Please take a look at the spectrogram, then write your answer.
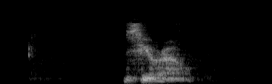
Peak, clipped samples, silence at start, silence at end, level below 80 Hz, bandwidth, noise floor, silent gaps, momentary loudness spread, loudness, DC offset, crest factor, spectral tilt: -14 dBFS; under 0.1%; 0.3 s; 0.8 s; -74 dBFS; 9 kHz; -77 dBFS; 1.00-1.23 s; 17 LU; -29 LUFS; under 0.1%; 20 dB; -3.5 dB/octave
